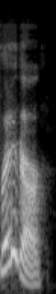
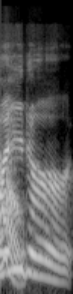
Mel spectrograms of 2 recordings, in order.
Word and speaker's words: Raider: it's radar. It's No. Raider. It's Raider. Raider? Like pirates, Raider.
